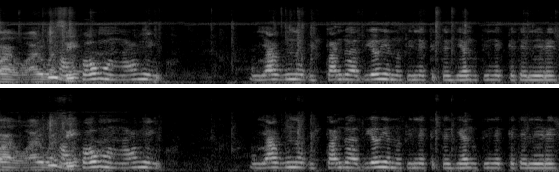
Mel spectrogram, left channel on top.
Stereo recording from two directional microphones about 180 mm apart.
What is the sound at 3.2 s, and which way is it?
Speech, 15° left (ahead or behind).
